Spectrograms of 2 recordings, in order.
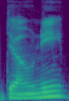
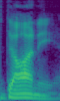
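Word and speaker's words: Donie: It looks like it would be pronounced Donny, but I believe it's Donnie. I think that's the thing. I normally say Donny, but it's actually pronounced Donnie, even though it looks like Donny.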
